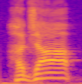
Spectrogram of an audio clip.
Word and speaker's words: hijab: opinion both women say there is no it's pronounced hijab hijab oh hijab all right cool bam I want to be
